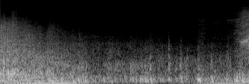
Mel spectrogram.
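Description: A deep rumbling boom from a logo-animation sound effect, fading over the first second or so and ending in a short sharp hit near the end.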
